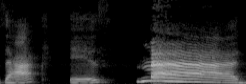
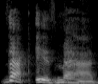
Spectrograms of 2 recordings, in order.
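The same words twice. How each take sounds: First: Loud shouted mad, voice high; shouted angry demo of mad; mad with excitement. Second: Slow model read. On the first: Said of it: "read it with excitement". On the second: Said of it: "My turn". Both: Shown as a demonstration.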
